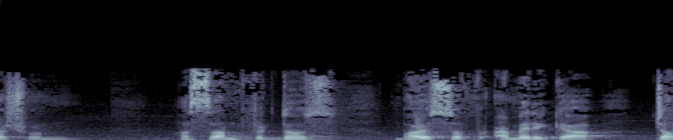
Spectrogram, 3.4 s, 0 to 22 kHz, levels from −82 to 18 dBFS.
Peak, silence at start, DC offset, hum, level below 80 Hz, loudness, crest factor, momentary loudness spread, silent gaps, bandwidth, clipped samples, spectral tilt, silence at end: 0 dBFS; 0 s; under 0.1%; none; -52 dBFS; -16 LUFS; 18 dB; 13 LU; none; 11.5 kHz; under 0.1%; -3 dB/octave; 0 s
